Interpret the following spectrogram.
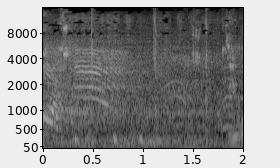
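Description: Basketball court sound on hardwood: a few high sneaker squeaks and the ball bouncing, over low arena noise.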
